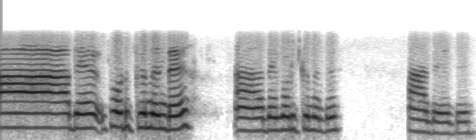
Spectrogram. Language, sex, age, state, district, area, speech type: Malayalam, female, 18-30, Kerala, Palakkad, rural, conversation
